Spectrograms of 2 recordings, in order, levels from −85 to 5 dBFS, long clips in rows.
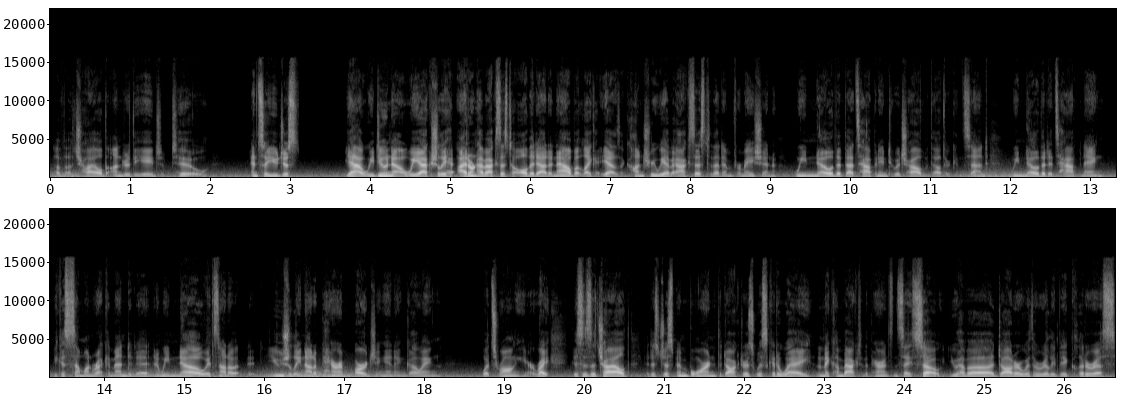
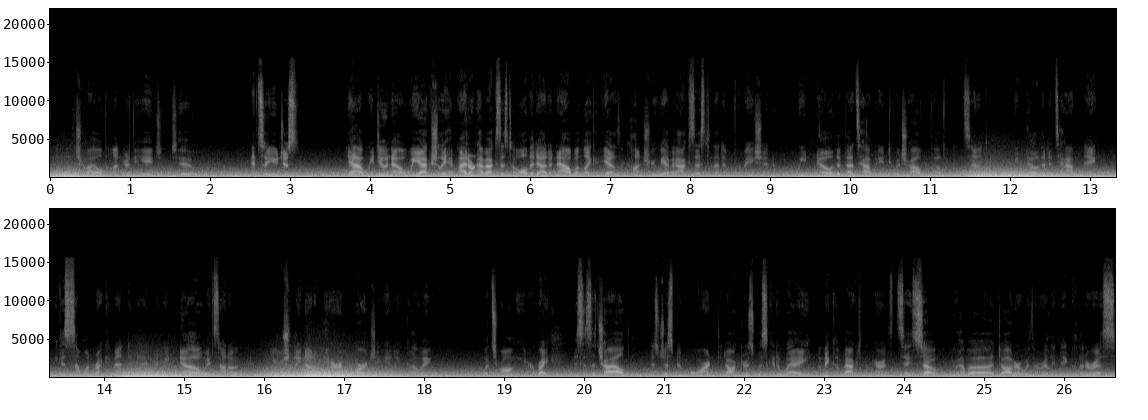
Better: first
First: wind noise on the microphone; occasional gusts; 20 dB below the speech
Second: wind noise on the microphone; heavy; 2 dB above the speech

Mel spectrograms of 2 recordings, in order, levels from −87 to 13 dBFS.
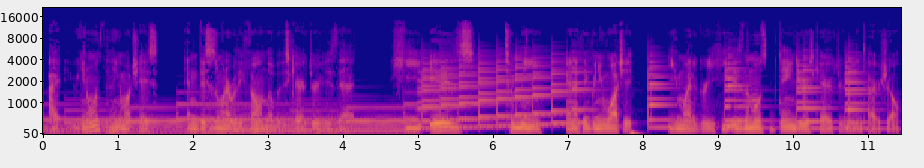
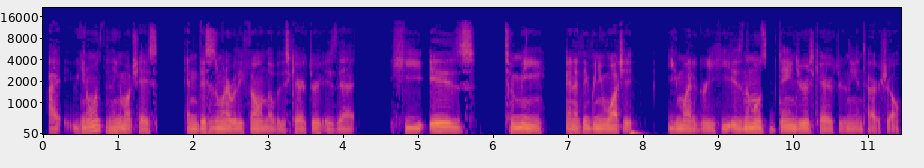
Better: second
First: background music; loud; throughout; 5 dB below the speech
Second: none

